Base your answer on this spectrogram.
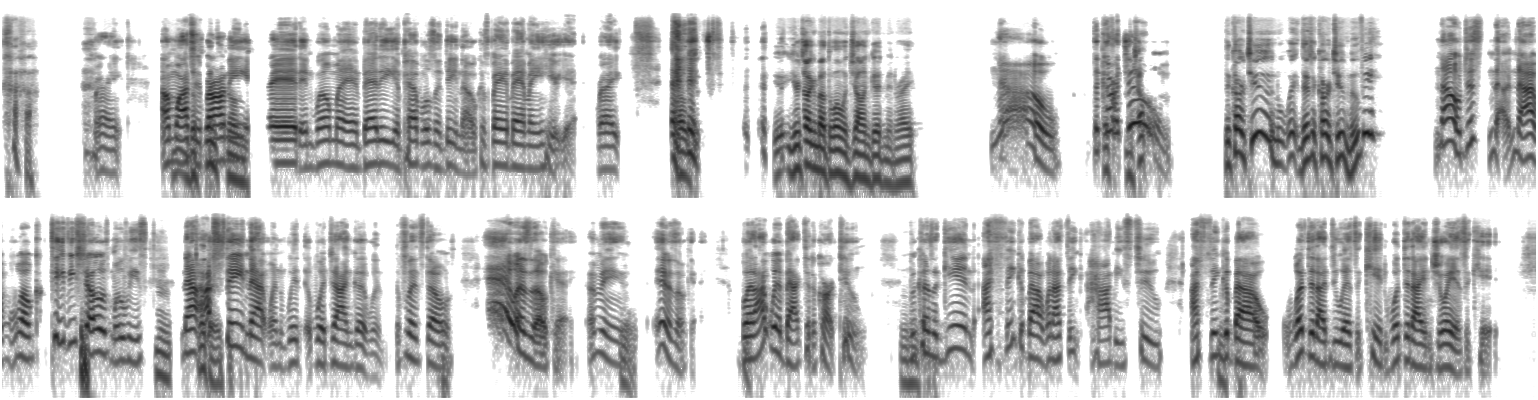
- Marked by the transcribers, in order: chuckle; laugh; anticipating: "No. The cartoon"; other background noise; surprised: "the cartoon? Wait, there's a cartoon movie?"; tapping; stressed: "It"
- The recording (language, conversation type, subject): English, unstructured, How do hobbies help you relax after a long day?
- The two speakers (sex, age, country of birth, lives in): female, 55-59, United States, United States; male, 30-34, United States, United States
